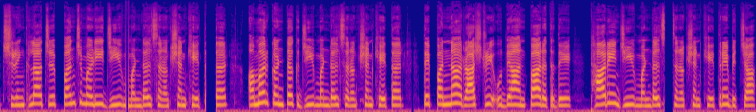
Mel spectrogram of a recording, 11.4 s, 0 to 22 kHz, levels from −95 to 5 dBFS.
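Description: Speech with five blocks of digital silence, where the signal drops straight to silence and back with no fade: short holes at 1.88–1.92 s and 6.16–6.20 s, a tick at 8.27 s, and longer dropouts at 3.08–3.24 s and 9.96–10.09 s.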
